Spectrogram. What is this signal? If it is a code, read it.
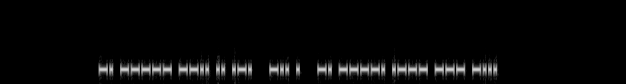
Morse code, heard as a keyed tone, about 41 wpm, 700 Hz. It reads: N0ZIR DE N9JOB
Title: USA Callsign DE Callsign - 5 Characters - 45wpm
